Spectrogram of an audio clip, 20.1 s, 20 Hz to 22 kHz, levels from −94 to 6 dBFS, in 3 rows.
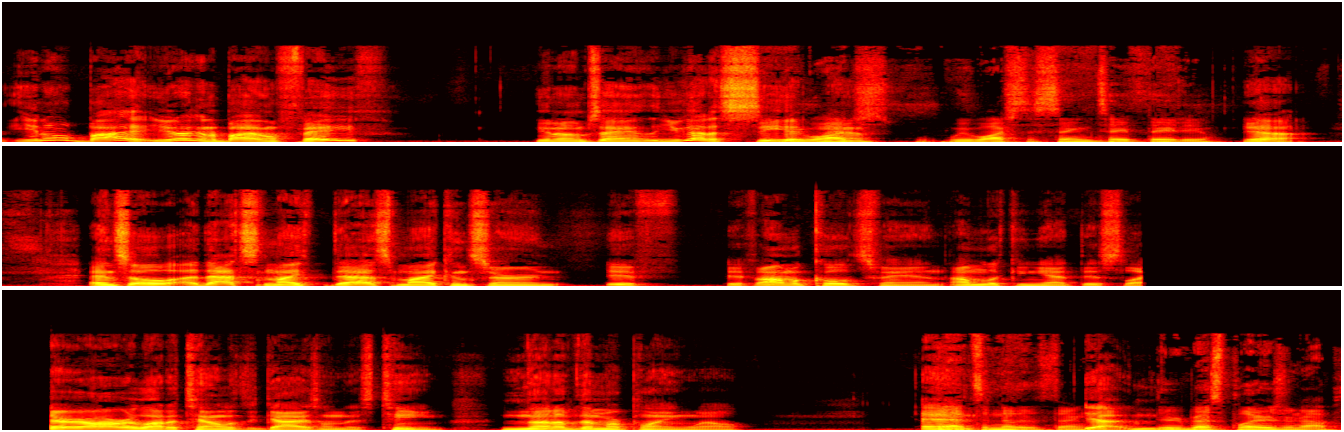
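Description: At 12.40 s the audio input was likely lost, whether from a disconnected device, a dropped link or an accidental mute, while recording carried on writing silence. The result is an audio dropout to silence: the speech cuts off abruptly mid-flow and the signal falls to silence with no room tone underneath. It returns just as suddenly at 13.64 s, so about 1.25 s of speech is simply missing.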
